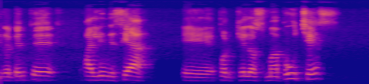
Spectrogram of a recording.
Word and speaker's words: mapuche: alguien desea porque los mapuches y la claro quitó que era una de las actrices decía ojo no se dice mapuches se dice mapuche cachai y que es una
